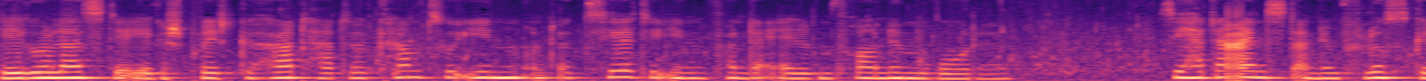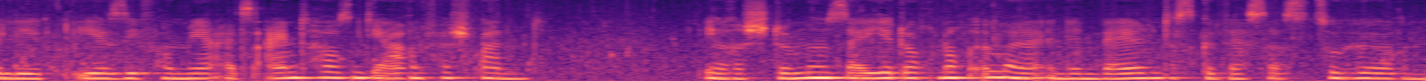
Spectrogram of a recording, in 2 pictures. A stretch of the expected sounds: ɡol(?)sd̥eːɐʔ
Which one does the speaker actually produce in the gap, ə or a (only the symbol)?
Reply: a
